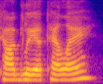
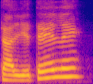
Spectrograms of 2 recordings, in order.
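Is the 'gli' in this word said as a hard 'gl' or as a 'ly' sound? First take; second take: hard gl; ly. First: The middle is said with a hard g and l. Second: The middle is said with a soft 'ly' sound. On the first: The speaker calls it wrong. "to impress your friends by not saying tagliatelle" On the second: The speaker calls it right. "you can say tagliatelle"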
